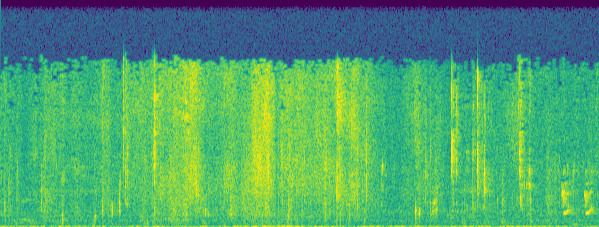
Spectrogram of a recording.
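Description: A young woman wipes her mouth with a rustling tissue.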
